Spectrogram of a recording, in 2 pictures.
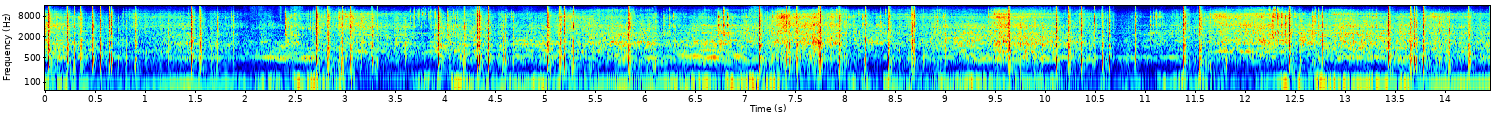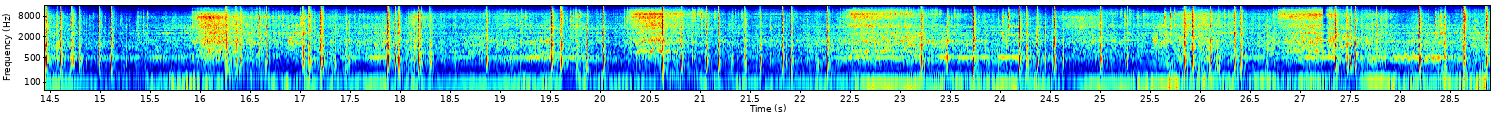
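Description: Fireworks display going off continuously: dense, irregular bangs and crackling from bursting aerial shells and rising comets, over music with held tones, heard on a camera's built-in microphone.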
